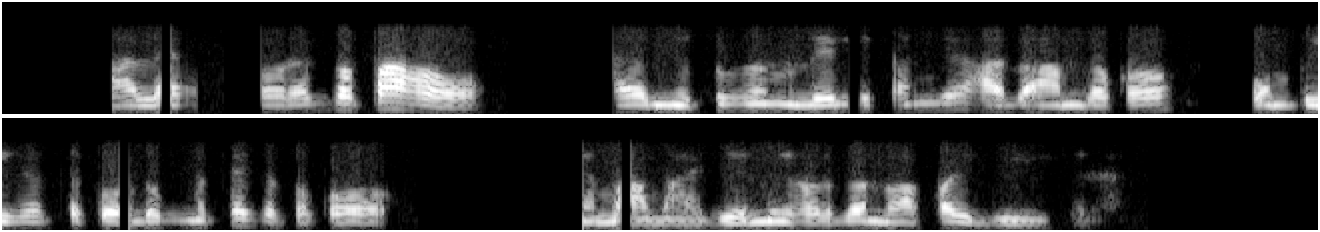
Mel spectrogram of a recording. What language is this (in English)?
Santali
